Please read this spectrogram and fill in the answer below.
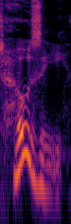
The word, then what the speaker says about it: Hosea: Well, it's spelled Hosea, H-O-S-E-A, but my wife, who is from Texas, will tell you that down there, it's pronounced Hosey.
